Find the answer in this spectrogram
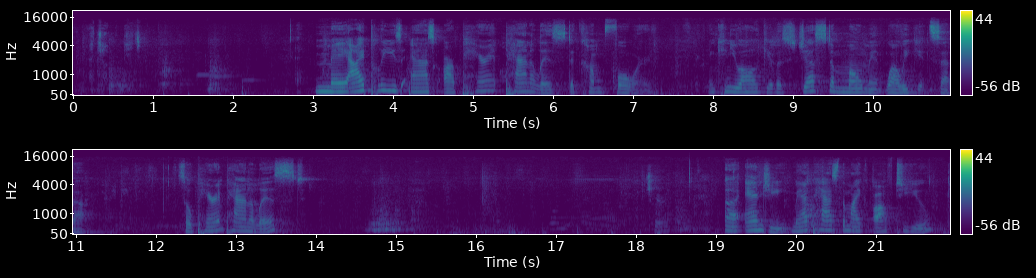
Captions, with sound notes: (whispers) May I please ask our Parent Panelists to come forward. And, can you all give us just a moment while we get set up? So, Parent Panelists. Angie, may I pass the mic off to you?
